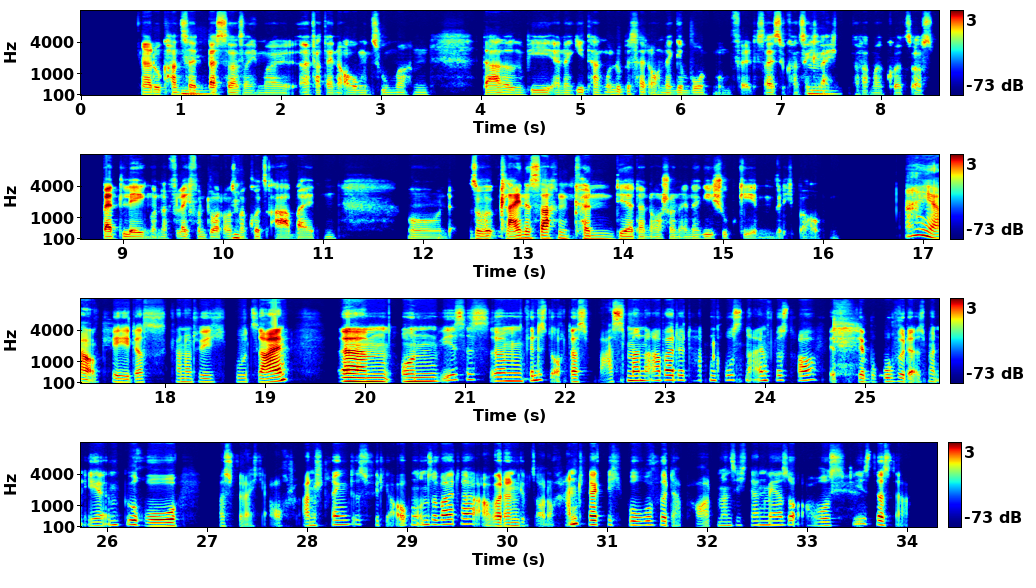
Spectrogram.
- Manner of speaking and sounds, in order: other background noise; stressed: "was"
- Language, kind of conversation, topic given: German, podcast, Wie gehst du mit Energietiefs am Nachmittag um?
